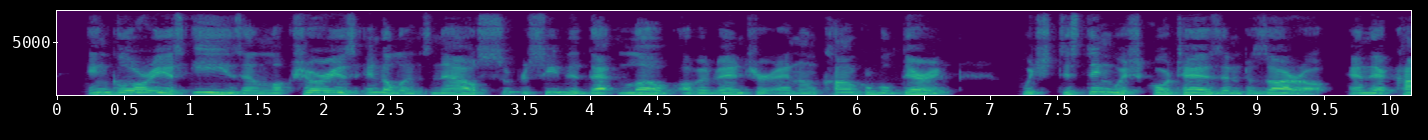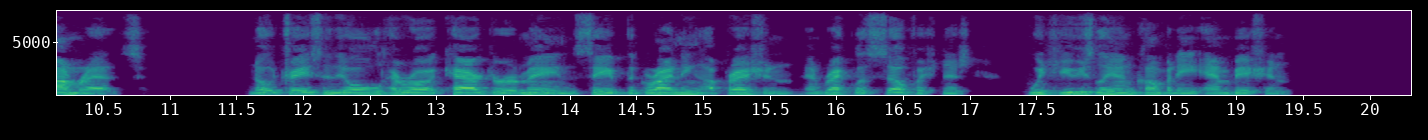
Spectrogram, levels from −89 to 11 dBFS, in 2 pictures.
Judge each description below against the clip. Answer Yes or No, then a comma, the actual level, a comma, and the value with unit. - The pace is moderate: No, slow, 120 wpm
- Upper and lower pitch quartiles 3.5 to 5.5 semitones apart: No, average, 2.8 semitones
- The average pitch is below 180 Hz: Yes, low, 135 Hz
